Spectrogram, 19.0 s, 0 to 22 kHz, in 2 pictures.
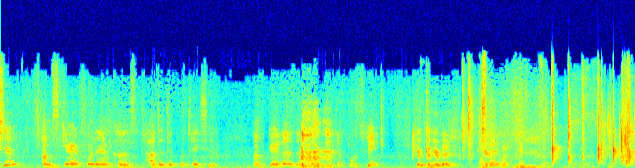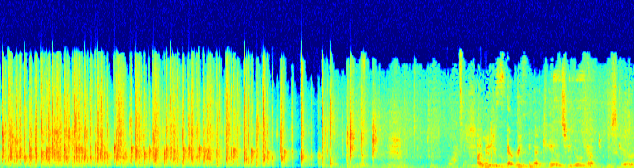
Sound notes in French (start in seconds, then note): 8.2 l'assistance applaudit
